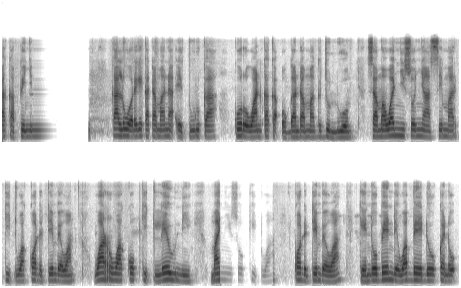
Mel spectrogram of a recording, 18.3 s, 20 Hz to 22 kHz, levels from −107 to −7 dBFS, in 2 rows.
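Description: A long network dropout runs from 0.65 to 1.77 s. The last sound is stretched into a fading buzz before about 0.73 s of near-silence, and roughly a second of speech never returns. The likely cause is packets that stopped arriving for over a second.

A jitter buffer speed-up follows from 1.85 to 3.12 s, just before "mana e thur ka". Having built up about 70 ms of extra delay, the receiver trims short pitch-period slices repeatedly, so speech runs 6% faster at unchanged pitch and sounds slightly hurried.

One channel inverted affects 13.50 to 14.56 s, between "warwako kit lweni" and "kod timbewa". Heard in mono, the centred speech collapses by about 25 dB into a faint residue, likely because one stereo channel's polarity was flipped so the shared content cancels when summed.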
